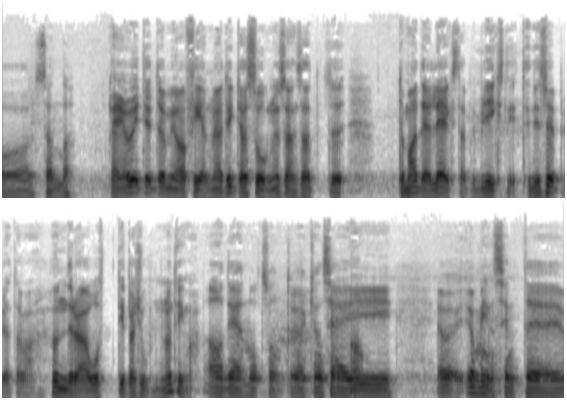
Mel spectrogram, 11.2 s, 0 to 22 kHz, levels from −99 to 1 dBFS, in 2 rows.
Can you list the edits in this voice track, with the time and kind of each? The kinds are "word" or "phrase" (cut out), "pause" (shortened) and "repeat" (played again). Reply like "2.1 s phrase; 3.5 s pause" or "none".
none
